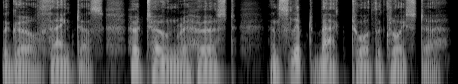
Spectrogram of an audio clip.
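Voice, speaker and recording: In scripted first-person audio drama, a male narrator plays a weary, razor-minded middle-aged English police inspector recounting his case. His extremely low, husky voice swings expressively in pitch with a measured, brooding, literary delivery, heavily acted in a reflective mood. The recording is close and dry, with no echo.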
